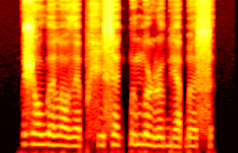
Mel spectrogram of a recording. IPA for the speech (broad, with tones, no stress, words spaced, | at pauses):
ʒɔ˦wə˧ lɔ˨ðɛ˨pxi˨˦sɛ˨ k͡pɯ˦mɾo˨ɳɭɯ˦bʲa˨ ɓə˧s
